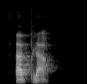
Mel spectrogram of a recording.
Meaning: 1. flat, level, horizontal 2. flat, deflated 3. flat (unable to emit power; dead) 4. flat, listless, lethargic, dead beat, tired out
- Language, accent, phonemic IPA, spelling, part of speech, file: French, France, /a pla/, à plat, adjective, LL-Q150 (fra)-à plat.wav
